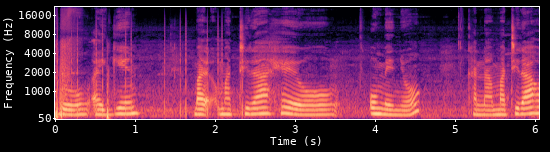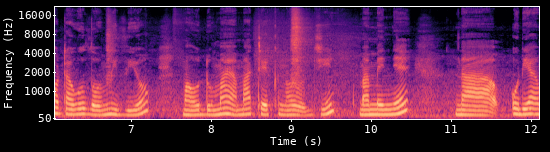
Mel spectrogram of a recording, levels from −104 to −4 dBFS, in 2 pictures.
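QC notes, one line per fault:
0.02–2.34 s, train of clicks: right from the start there's a run of sharp ticks, about fifteen of them at roughly 5.6 per second, spaced unevenly rather than like a steady metronome. They all have much the same snappy shape and poke out well above the speech, peaking around 15 dB over it, so they're plain even in the gaps. It's likely interference from nearby gear or a faulty connection or power supply, stopping after about two seconds.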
